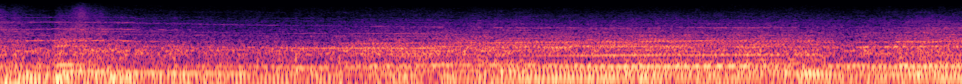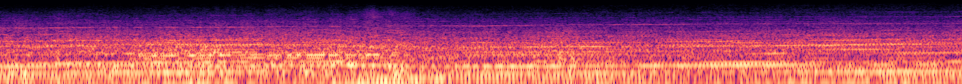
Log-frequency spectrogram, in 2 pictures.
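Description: Race cars circuit racing at Oulton Park roar past in a continuous wash of engine drone, rising and falling in pitch as they accelerate by, loud and fairly near with no voices.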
